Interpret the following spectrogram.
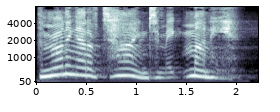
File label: last hit pain; Anti-Mage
